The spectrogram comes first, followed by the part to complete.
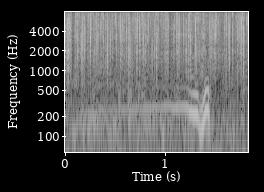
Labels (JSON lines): {"label": "biophony, cascading saw", "recorder": "SoundTrap 600 or HydroMoth"}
